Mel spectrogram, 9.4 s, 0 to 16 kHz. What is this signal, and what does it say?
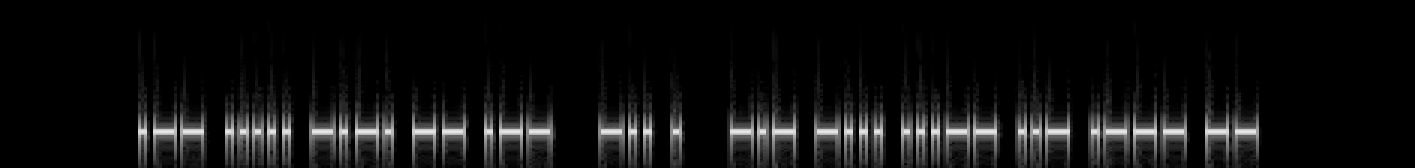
Morse code, heard as a keyed tone, about 25 wpm, 700 Hz. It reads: W5CMW DE KB3UJM
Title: USA Callsign DE Callsign 25wpm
